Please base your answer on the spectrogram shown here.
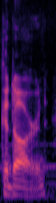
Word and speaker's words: Godard: then all the videos i started to watch everybody it's pronounced goddard okay and yeah that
